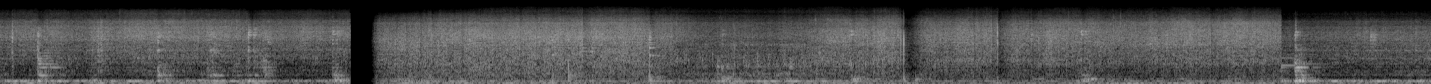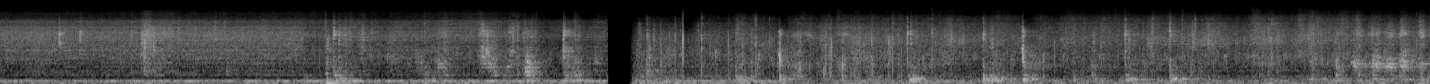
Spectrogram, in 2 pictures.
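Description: Sliced red onions sizzling in hot oil in a large metal wok. A metal spatula scrapes and clinks against the wok as they are stirred. The sizzle is loudest in the first half, and the sound breaks off briefly twice.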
